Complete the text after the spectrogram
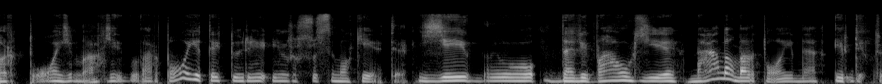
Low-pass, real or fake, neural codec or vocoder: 10.8 kHz; fake; codec, 24 kHz, 1 kbps, SNAC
